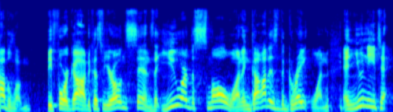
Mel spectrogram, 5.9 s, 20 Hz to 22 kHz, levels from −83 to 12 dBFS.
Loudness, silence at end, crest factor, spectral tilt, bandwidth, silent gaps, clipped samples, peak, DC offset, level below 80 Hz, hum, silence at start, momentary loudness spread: -28 LUFS; 0.1 s; 18 dB; -3.5 dB/octave; 15.5 kHz; none; under 0.1%; -12 dBFS; under 0.1%; -68 dBFS; none; 0 s; 8 LU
